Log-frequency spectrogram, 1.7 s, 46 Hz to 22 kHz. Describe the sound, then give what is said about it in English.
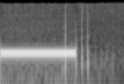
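A steady, mid-pitched telephone tone drones for about a second on an outgoing call to Rob Gargiulo, producer of the Mike Calta Show on 102.5 The Bone, then cuts off and gives way to a few short, quick beeps. No one speaks. “Let's call Rob. I told him I was calling, so let's see if he picks up.”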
